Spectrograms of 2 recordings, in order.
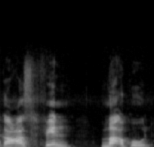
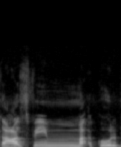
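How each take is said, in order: First: The n is pronounced separately before the m. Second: The n is merged into a nasalized doubled m. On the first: The speaker calls it wrong. "अब यहाँ था कास्फिन मअकूल" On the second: The speaker calls it right. "तनवीन को मीम के अंदर इदगाम करके गुन्ने के साथ"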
